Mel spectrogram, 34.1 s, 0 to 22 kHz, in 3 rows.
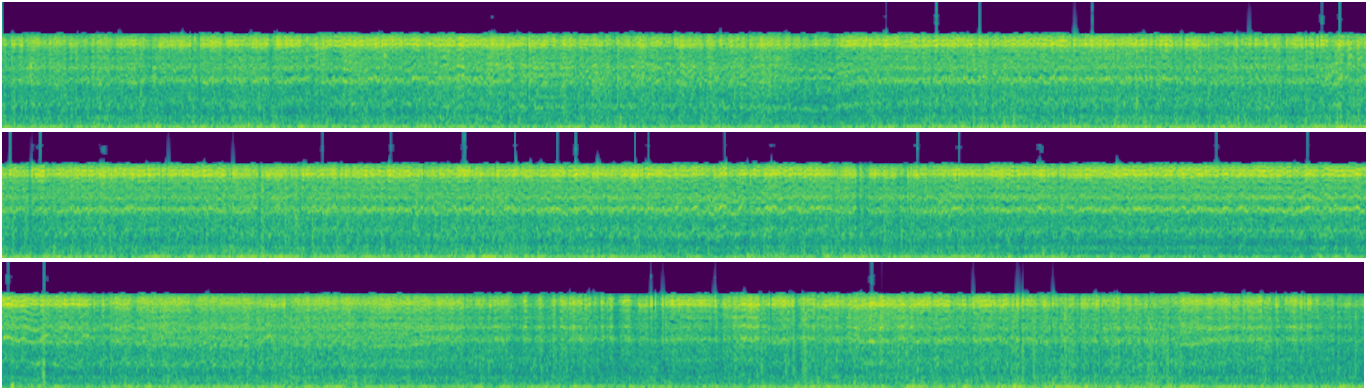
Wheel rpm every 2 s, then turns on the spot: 220, 210, 160, 200, 230, 220, 230, 230, 220, 230, 230, 220, 210, 230, 230, 220, 230.
none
